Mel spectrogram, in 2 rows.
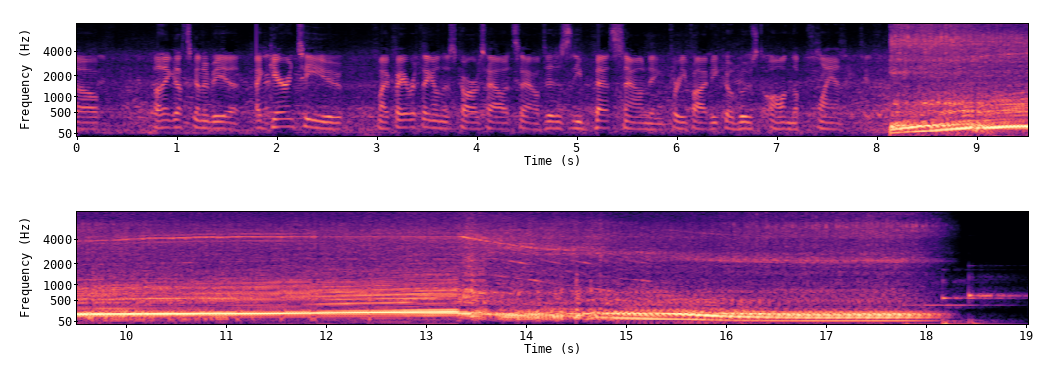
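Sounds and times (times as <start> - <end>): engine revving: 8.1 - 18.3.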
